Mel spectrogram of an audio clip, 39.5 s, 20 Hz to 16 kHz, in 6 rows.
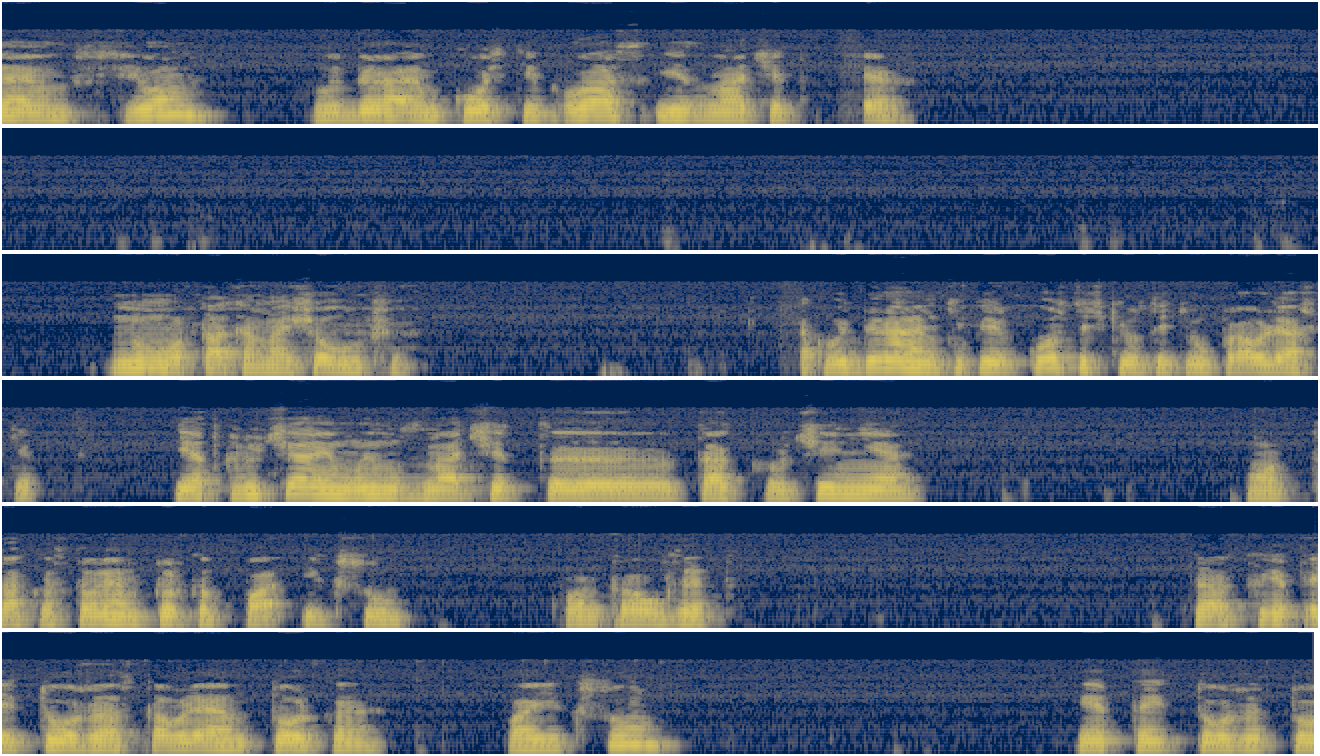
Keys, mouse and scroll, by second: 0.5 click, 1.4 click, 4.0 r, 7.7-10.0 middle drag, 10.7 r, 12.9 KP_1, 16.7 click, 18.1 middle click, 19.6 click, 22.0 click, 25.0 click, 27.6 click, 29.6 ctrl+z, 32.1 click, 35.1 click, 35.7 click, 36.2 click, 37.6 click.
